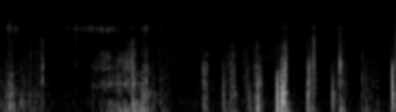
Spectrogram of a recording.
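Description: A wooden-handled ear pick with a thin metal tip scratches and scrapes inside the ear canal of a soft silicone ear on a hollow white binaural microphone body, held in hand, working around the black mic capsule. Close, muffled crackling and crinkly rubbing build into a longer scraping stretch, then break into a run of short, dull taps and scrapes with little high sparkle.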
